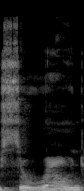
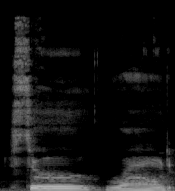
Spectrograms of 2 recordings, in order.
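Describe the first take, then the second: First: Said in the usual way. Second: "Surround" drawn out as SUR, then ROUND; syllable by syllable. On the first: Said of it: "is the word surround". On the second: Shown as a demonstration. Teacher counting syllables with children, "Surround" split into two long beats. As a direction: stretch both syllables of "Surround" evenly. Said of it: "Count your syllables".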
